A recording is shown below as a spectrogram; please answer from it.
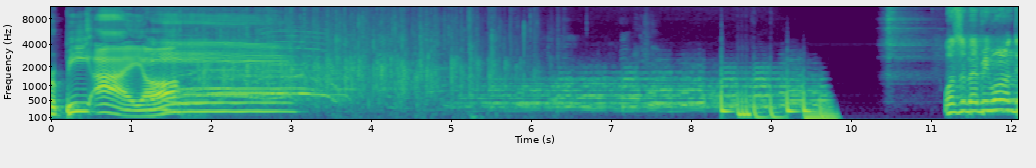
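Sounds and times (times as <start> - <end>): man shouting: 0.8 - 3.6
audience applauding: 1.3 - 7.6
music with sustained tones: 5.1 - 9.2.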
